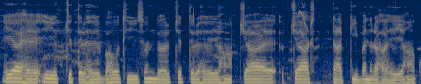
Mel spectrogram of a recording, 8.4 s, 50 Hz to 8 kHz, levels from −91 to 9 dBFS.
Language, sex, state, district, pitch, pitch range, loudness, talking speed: Hindi, male, Uttar Pradesh, Hamirpur, 110 Hz, 105-115 Hz, -22 LUFS, 135 wpm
